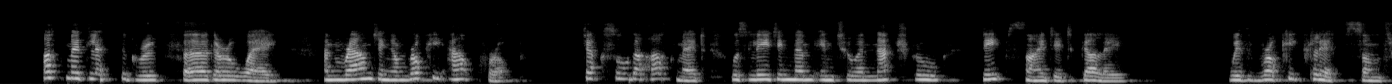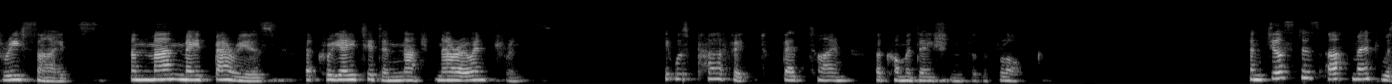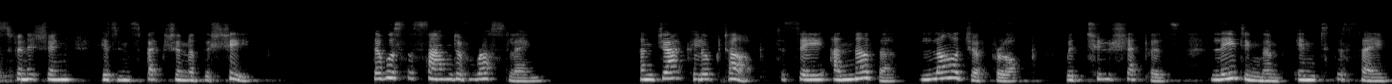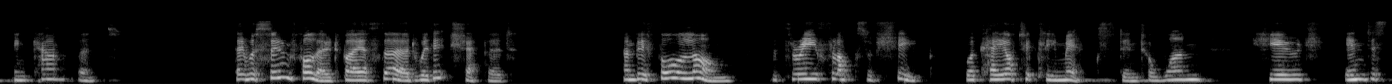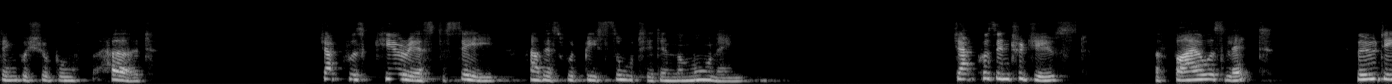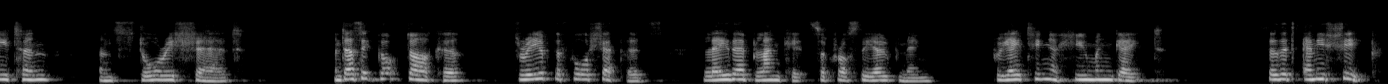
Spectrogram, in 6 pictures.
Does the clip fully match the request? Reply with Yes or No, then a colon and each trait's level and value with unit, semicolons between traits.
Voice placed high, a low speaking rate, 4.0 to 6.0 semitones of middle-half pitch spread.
Yes: high, 205 Hz; slow, 115 wpm; average, 4.3 semitones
